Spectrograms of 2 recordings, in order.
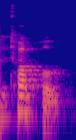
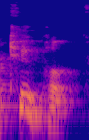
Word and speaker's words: tuple: but we can just use a tuple, or a tuple, you can pronounce it.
